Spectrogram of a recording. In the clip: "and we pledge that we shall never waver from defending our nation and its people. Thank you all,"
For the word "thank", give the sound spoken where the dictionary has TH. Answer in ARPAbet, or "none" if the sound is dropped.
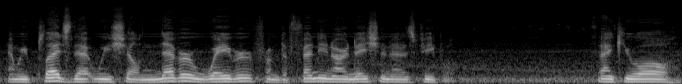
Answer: TH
